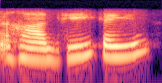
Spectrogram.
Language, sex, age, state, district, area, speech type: Hindi, female, 45-60, Madhya Pradesh, Betul, urban, conversation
